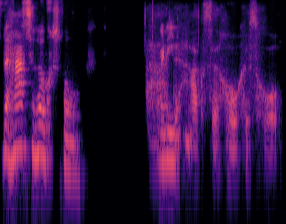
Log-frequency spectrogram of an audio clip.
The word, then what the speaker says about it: Haagse Hogeschool: I cannot pronounce the Dutch word. May you please say it for me? Yeah, it's the Haagse Hogeschool, or The the Haagse Hogeschool.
